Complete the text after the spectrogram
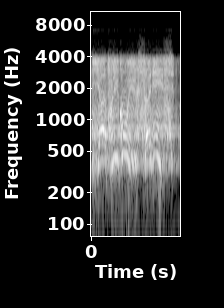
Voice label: dialogs russian; War Thunder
